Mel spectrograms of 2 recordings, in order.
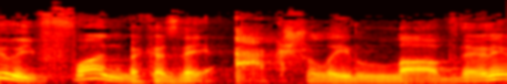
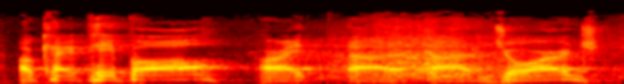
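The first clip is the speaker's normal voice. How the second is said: loud, raised director calling through a speaker; booming director voice; 7 semitones higher, 3 dB louder, slower than usual. Retold or imitated. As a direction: boom it out like a director on a loudspeaker. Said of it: "giant booming voice".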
